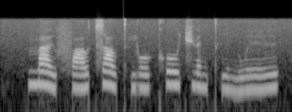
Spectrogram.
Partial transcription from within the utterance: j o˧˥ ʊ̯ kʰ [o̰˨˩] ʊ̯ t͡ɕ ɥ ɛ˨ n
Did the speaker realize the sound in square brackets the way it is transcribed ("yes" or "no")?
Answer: no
